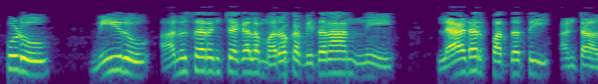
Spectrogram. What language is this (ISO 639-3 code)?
tel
